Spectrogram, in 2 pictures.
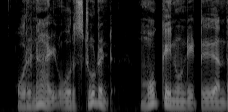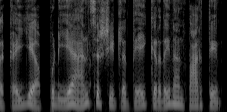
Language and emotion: Tamil, disgusted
